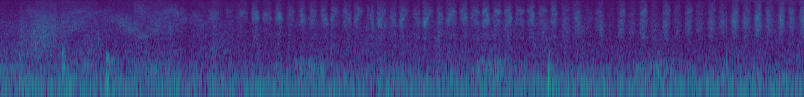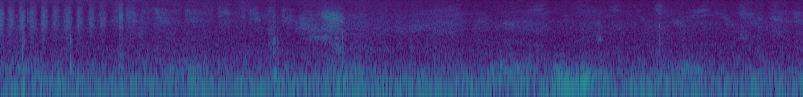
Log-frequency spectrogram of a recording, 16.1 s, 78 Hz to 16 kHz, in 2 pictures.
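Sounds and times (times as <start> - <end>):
hand rubbing skin and hair: 0.0 - 16.0.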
